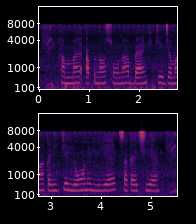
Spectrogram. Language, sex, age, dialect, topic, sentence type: Maithili, female, 18-24, Angika, banking, question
